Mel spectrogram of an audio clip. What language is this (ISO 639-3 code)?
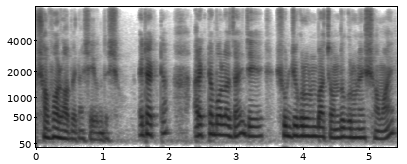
ben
